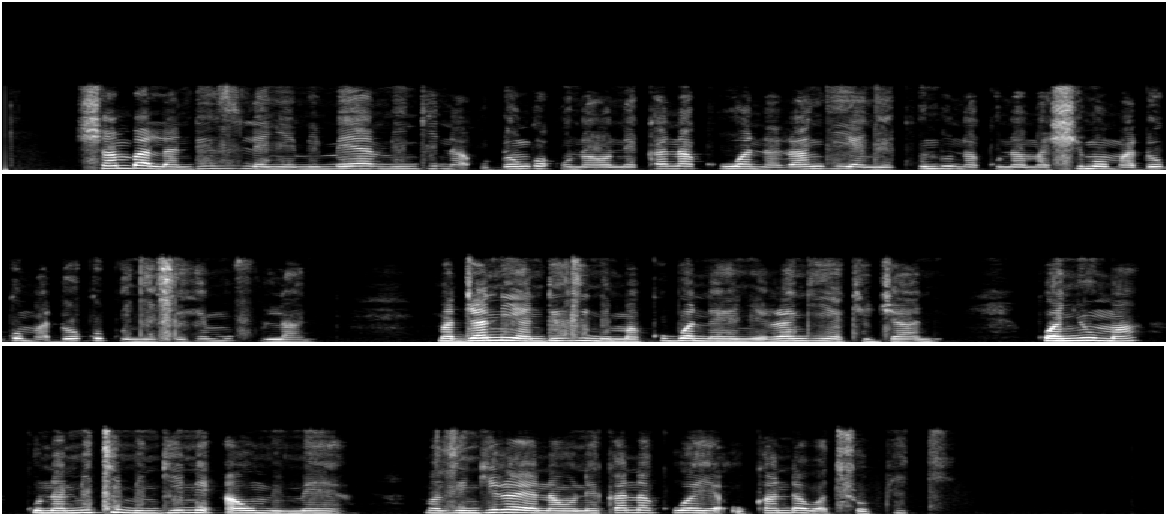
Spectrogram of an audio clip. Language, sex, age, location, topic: Swahili, female, 25-35, Kisii, agriculture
